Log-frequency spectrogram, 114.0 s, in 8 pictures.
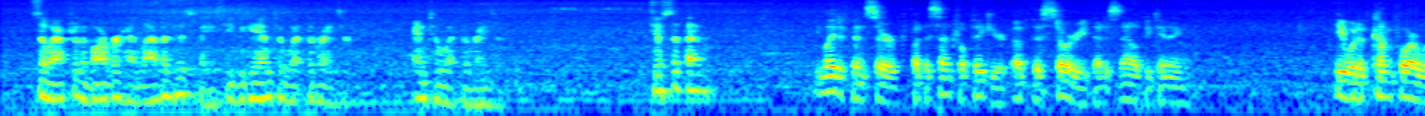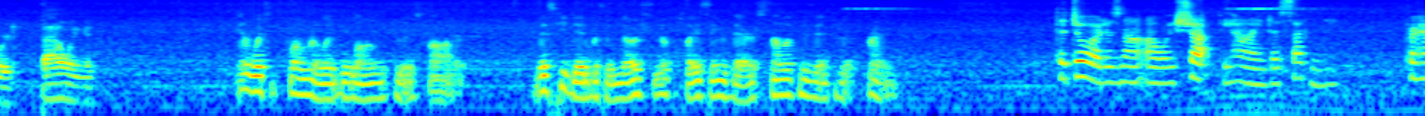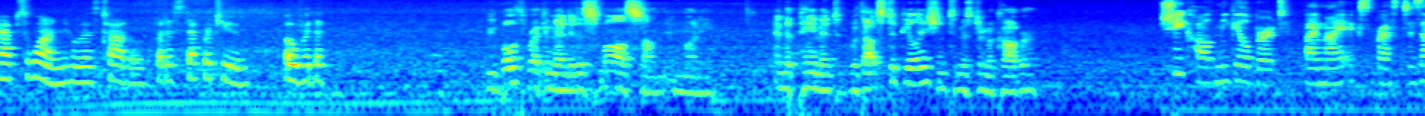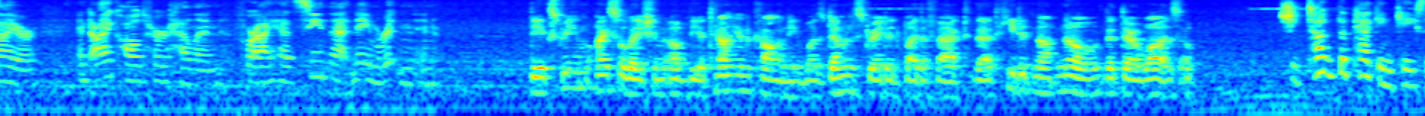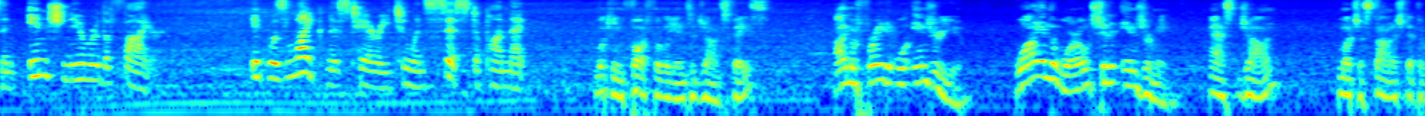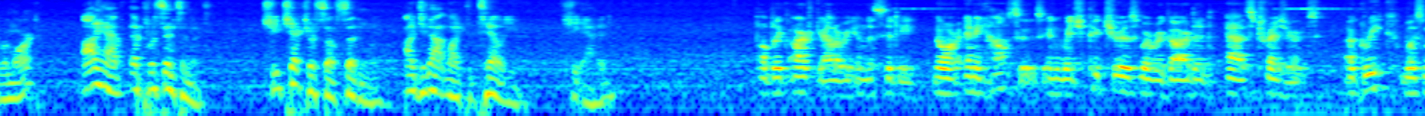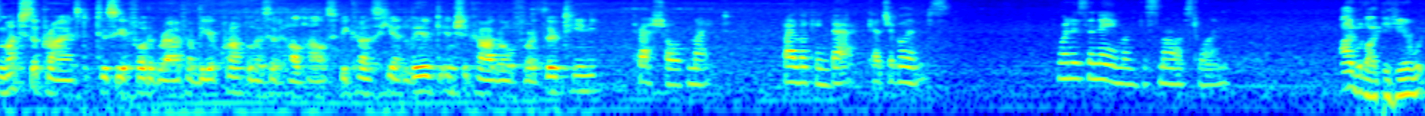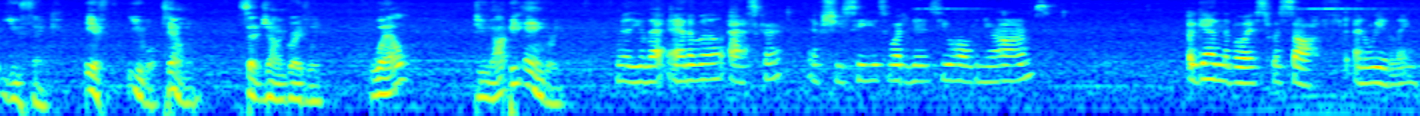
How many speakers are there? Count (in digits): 9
